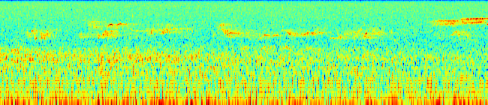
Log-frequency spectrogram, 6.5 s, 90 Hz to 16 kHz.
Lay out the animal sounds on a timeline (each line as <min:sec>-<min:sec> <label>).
0:00.0-0:06.5 Red-eyed Vireo (Vireo olivaceus)
0:01.3-0:02.6 Eastern Wood-Pewee (Contopus virens)
0:02.6-0:05.0 Scarlet Tanager (Piranga olivacea)
0:05.7-0:06.5 Black-throated Green Warbler (Setophaga virens)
